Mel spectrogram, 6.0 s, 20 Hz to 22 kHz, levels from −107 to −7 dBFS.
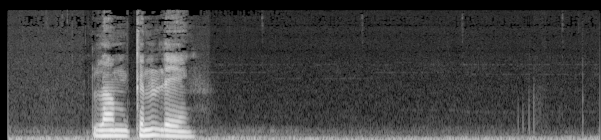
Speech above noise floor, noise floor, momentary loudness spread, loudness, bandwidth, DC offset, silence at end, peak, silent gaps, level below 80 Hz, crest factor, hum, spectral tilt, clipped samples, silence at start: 25 dB; -42 dBFS; 27 LU; -18 LUFS; 16 kHz; under 0.1%; 0.05 s; 0 dBFS; none; -42 dBFS; 24 dB; none; -6.5 dB/octave; under 0.1%; 0.1 s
